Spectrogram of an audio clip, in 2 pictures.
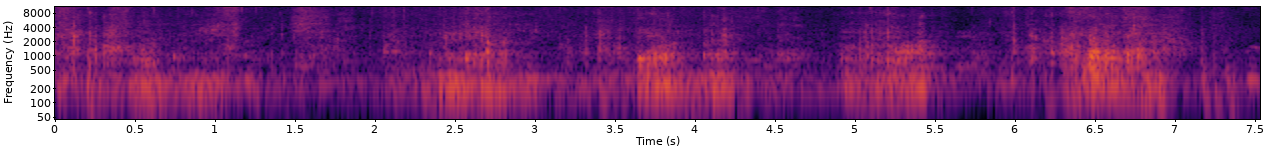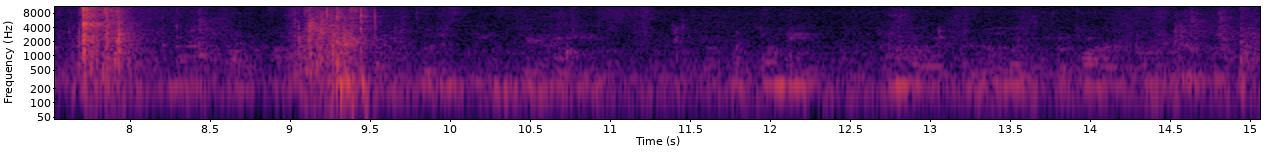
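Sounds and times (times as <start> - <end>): dog growling: 0.0 - 7.2.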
